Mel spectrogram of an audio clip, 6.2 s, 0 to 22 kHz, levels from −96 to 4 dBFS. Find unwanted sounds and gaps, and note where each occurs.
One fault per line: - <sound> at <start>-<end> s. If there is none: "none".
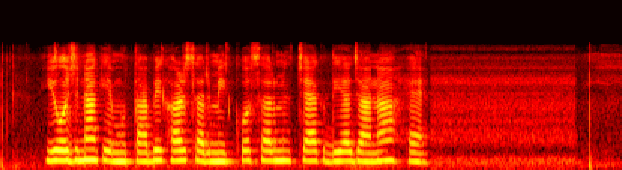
none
